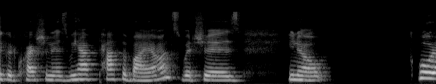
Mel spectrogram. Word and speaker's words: pathobionts: It's PATHO, patho, and then bionts, BIOTNTS, BIONTS. Pathobionts.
